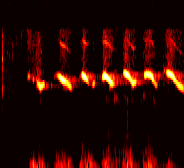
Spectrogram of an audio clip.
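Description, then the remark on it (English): Someone whistles an imitation of a cuckoo's call: six high, repeated phrases, each sliding down in pitch, in a steady rhythm with soft low thumps beneath each phrase. “I hear the birds. I see the butterflies. I hear the cuckoo.”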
